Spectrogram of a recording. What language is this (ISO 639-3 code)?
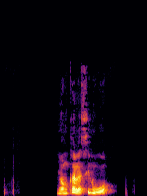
eto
